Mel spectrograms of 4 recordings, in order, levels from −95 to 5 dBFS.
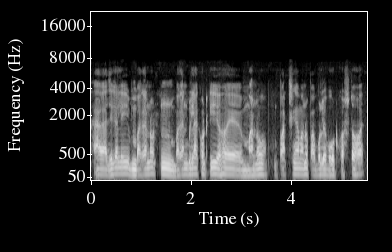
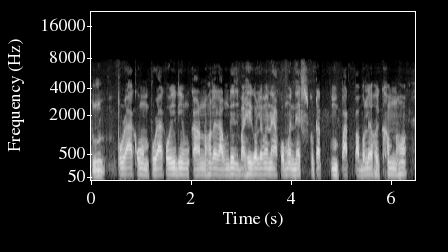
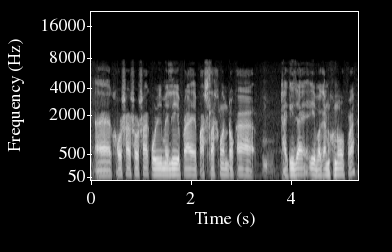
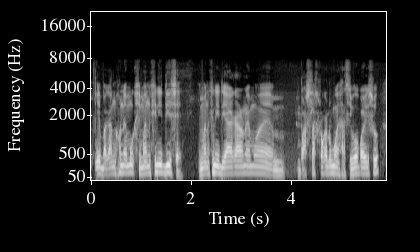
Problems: background sounds at intervals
